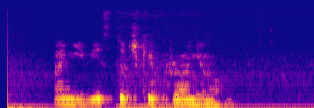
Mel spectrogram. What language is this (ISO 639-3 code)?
ukr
